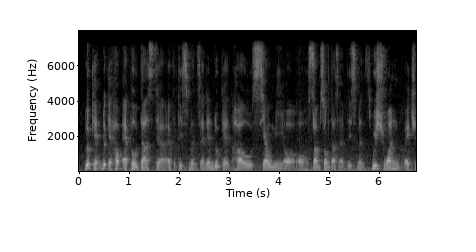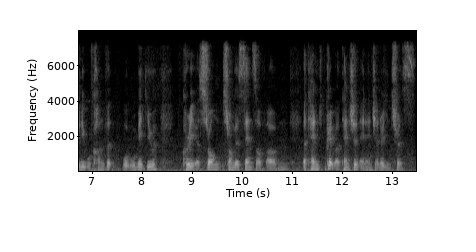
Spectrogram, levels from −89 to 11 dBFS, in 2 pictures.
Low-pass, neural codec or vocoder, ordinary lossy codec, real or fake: 7.2 kHz; none; none; real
